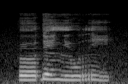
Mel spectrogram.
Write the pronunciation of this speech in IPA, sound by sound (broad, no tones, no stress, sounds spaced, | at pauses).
ɵ ɗ e lʲ u r i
